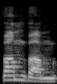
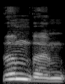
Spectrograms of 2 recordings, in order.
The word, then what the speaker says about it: Bum Bum: to uh seoul degenerate bum bum cream or boom boom cream as it should be correctly uh pronounced um i know that's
